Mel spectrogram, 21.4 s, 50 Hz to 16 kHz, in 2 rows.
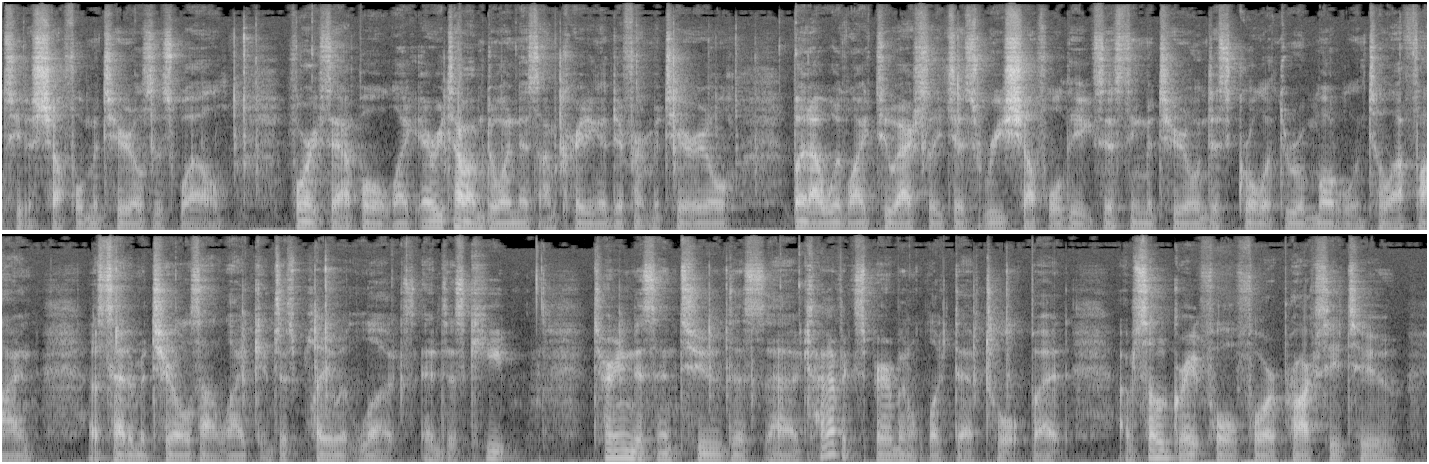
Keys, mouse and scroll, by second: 0.1 click, 1.7 alt+m, 2.2 click, 3.8 double click, 5.2 alt+m, 5.8 click, 7.1 alt+a, 10.4 click, 11.4 q, 12.9 alt+m, 13.6 click, 15.9 alt+m, 16.5 click, 18.0 alt+a.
